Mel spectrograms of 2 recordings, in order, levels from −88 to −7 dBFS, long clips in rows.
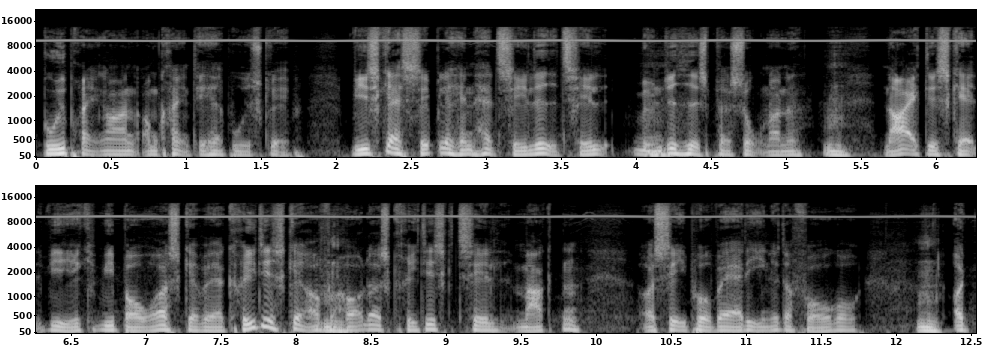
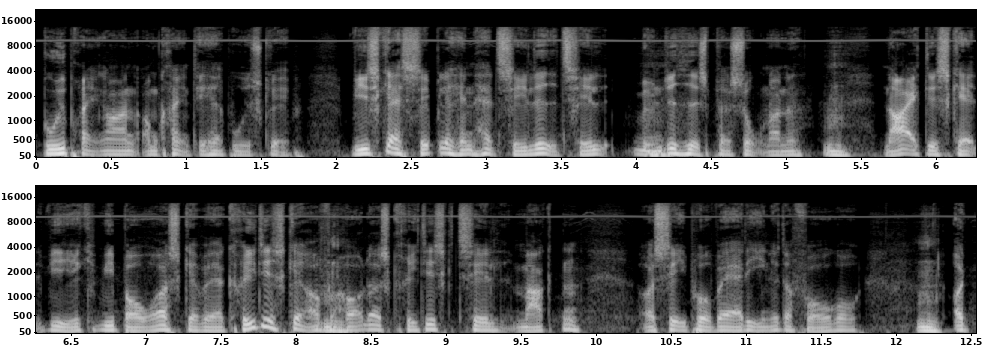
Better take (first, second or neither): second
